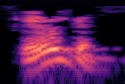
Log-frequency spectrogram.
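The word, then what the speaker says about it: Geoghegan: Pronounced Daggan, Mr. Godfrey. Gaggan. Geogheggan comes out Gaggan.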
